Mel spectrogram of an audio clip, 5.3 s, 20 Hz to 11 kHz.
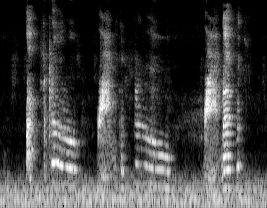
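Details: A 3-year-old female Congo African grey parrot, a pet at home, talks in short, nasal, speech-like phrases with breathy hisses between them, about three bursts over five seconds; a low room hum runs underneath.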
